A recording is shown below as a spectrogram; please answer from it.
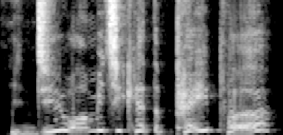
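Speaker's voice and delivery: mock the wife's offer in a high voice. Husband-wife scene retold.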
